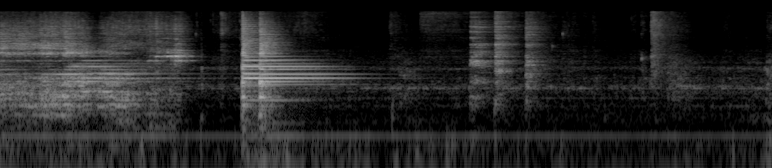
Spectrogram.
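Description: Metal spatula scraping around an empty aluminium wok, the wok ringing with several clear tones. About two and a half seconds in, a sharp clang of metal on the wok rings out for about a second and a half, followed by a few light knocks.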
